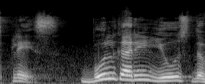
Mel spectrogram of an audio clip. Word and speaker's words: Bulgari: sotirio Bulgari in Italian the emphasis is on the first part of the name Bulgari the Bulgari logo is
